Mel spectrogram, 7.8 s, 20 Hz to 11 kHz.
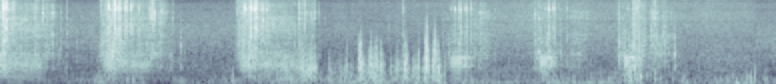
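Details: Husqvarna 125L trimmer after replacing the cracked fuel line grommet and line, started choked. Several short bursts of two-stroke firing each die within about a second; it starts then stalls. Carburettor possibly also at fault, unconfirmed.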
